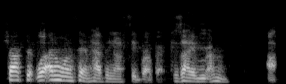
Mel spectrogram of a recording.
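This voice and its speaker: A young man hosting a live watch party stream, talking excitedly with lots of slang and exclamations, his voice hoarse and cracking from a sore throat. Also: on the high side, very fast, dull audio. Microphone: phone.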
